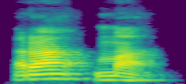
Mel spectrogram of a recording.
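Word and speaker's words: Rāma: Rama. But when we put the A on top of this thing, we're going to pronounce Rama.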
